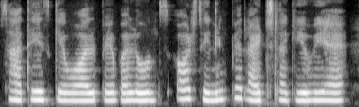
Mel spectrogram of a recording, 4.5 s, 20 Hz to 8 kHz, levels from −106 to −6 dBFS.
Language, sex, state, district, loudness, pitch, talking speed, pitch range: Hindi, female, Jharkhand, Palamu, -15 LUFS, 220 Hz, 175 wpm, 215-235 Hz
